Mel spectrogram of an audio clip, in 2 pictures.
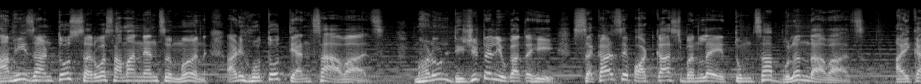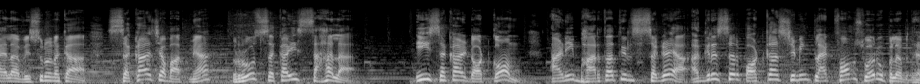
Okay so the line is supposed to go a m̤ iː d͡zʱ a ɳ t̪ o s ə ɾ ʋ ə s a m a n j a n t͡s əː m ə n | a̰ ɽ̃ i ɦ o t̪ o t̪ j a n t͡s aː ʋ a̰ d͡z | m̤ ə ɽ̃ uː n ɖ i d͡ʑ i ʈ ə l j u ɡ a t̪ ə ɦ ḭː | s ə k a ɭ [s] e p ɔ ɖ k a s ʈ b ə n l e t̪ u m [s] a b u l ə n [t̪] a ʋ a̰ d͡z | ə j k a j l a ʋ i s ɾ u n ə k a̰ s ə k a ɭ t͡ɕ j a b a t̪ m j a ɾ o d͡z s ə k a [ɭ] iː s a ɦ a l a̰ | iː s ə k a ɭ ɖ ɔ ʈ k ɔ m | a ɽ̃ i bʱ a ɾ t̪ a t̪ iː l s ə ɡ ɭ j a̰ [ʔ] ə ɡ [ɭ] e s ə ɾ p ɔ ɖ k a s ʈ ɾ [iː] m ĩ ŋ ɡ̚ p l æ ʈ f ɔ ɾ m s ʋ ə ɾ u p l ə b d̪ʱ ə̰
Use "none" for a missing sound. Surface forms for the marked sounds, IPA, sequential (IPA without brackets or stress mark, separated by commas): t͡s, t͡s, d̪, ɭ, ʔ, ɾ, i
